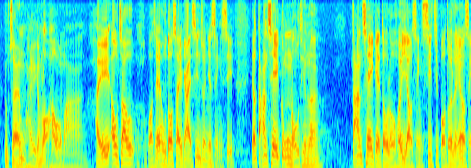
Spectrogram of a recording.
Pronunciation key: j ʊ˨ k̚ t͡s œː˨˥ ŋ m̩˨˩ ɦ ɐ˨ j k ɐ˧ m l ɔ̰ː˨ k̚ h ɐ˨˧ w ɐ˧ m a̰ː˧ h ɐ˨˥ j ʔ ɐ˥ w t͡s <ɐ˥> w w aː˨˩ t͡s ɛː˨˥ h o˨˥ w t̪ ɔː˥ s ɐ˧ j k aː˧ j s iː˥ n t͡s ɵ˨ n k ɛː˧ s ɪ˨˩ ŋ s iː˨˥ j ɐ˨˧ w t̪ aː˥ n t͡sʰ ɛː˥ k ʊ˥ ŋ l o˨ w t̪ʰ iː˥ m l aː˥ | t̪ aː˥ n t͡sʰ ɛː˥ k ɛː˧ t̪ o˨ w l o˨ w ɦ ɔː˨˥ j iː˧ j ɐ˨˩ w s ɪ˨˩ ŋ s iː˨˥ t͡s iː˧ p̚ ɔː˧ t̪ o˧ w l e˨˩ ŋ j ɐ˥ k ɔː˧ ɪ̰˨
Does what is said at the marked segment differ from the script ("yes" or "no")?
no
